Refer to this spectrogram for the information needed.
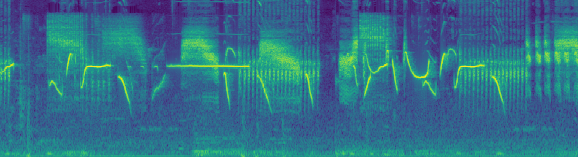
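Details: Common iora female calling to a male, kept as a lure recording. Dense buzzy rasps alternate with looping whistled notes that dip and rise, then a steady drawn-out whistle and more falling slurs in quick succession.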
